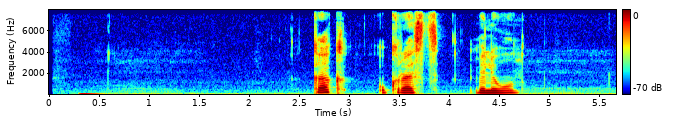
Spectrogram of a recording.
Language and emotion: Russian, neutral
